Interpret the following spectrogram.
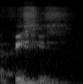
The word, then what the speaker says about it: physis: Se escribe physis con ph, pero se pronuncia physis.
